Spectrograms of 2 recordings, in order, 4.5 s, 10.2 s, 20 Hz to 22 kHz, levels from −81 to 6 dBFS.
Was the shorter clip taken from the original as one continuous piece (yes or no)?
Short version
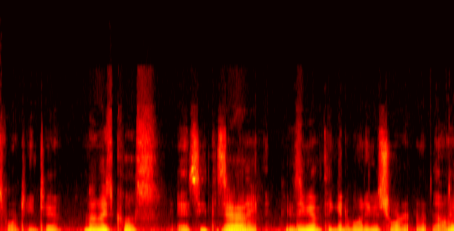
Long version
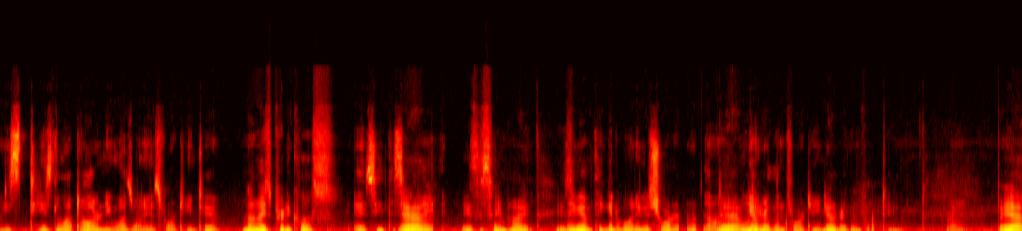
no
